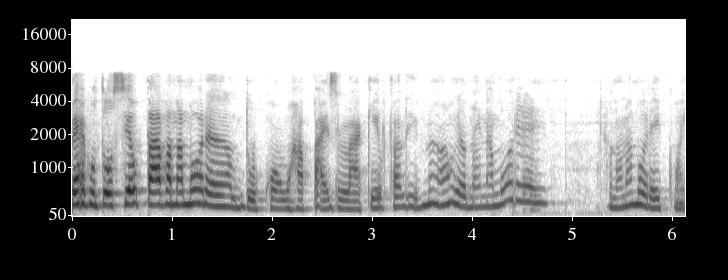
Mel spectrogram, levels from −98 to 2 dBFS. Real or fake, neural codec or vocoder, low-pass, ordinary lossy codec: fake; codec, 24 kHz, 6 kbps, HILCodec; 7.2 kHz; AAC, 48 kbps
